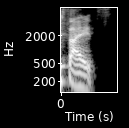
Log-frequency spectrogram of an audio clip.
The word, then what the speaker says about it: Saitz: Yeah, Saitz. Lori Saitz.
